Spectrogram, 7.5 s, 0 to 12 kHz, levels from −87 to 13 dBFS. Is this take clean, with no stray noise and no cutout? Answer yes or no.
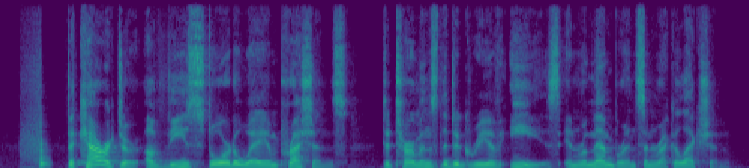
no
